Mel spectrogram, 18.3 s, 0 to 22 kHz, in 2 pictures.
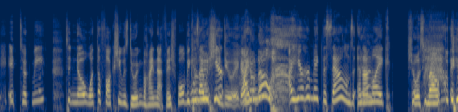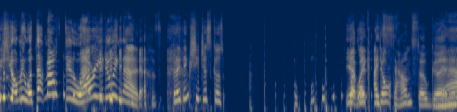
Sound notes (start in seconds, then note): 10.6 giggles; 14.7 imitates fish globbing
